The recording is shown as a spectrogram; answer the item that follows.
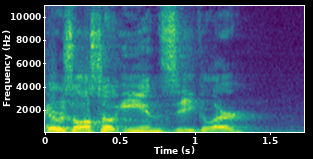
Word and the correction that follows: Ziering: I can't pronounce his name. – Ian Ziering. He pronounces it Ian Ziering.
